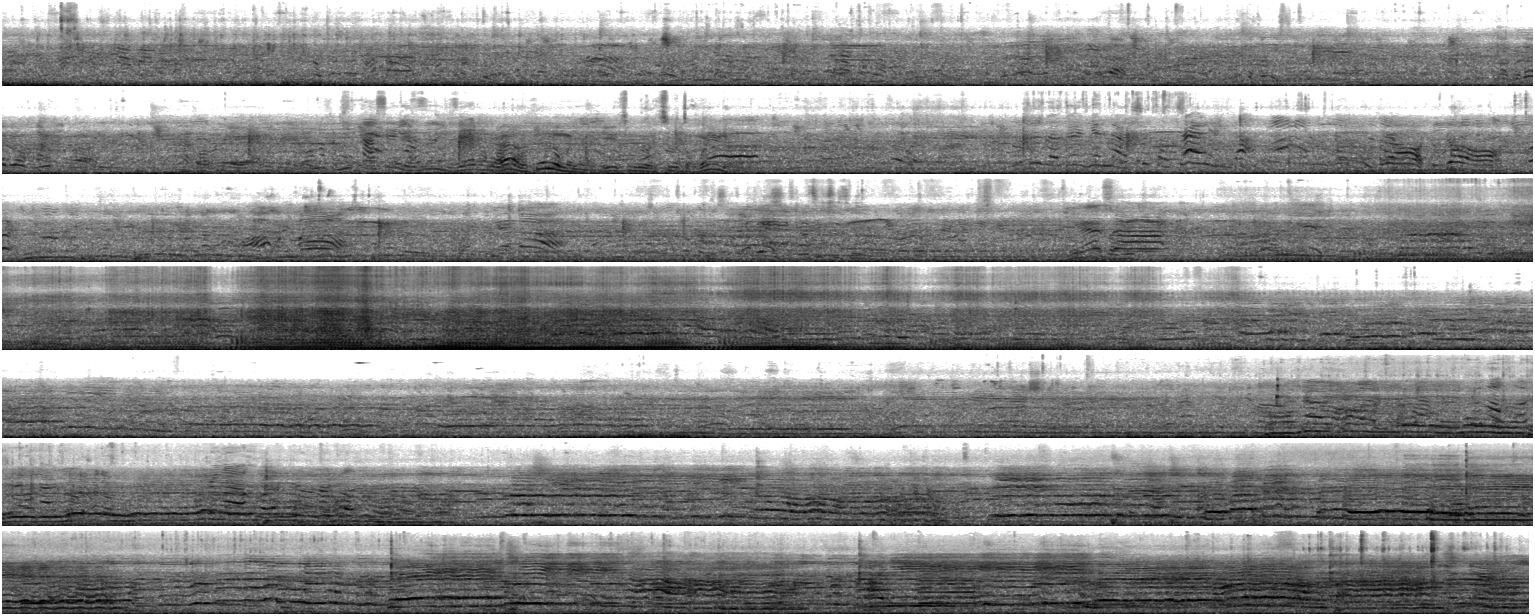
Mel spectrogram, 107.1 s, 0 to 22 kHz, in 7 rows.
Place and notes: Walking through the various areas in the park, Binaural recording, Zoom H6+ Soundman OKM II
